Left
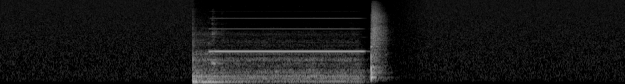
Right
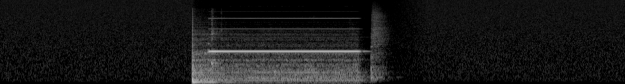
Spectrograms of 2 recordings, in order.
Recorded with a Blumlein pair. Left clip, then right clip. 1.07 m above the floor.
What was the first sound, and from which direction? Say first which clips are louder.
A bell: right 7 dB; 50° right.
